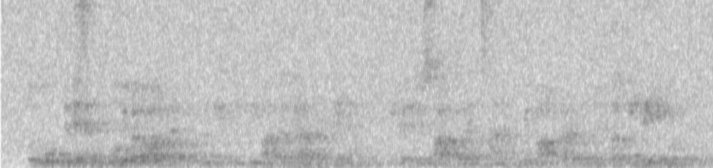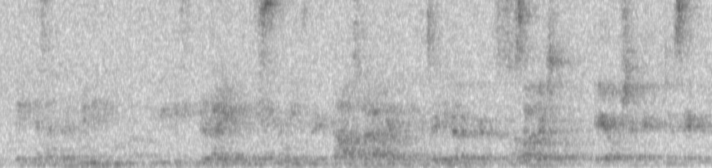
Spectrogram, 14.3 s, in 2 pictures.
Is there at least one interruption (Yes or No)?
Yes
